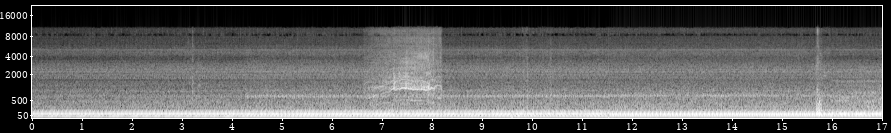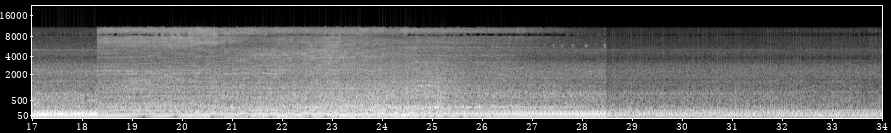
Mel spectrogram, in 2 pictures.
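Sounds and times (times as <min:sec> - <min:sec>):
sawmill engine idling: 0:00.0 - 0:34.0
chainsaw whine cutting bark: 0:06.4 - 0:08.3, 0:18.3 - 0:28.2.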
